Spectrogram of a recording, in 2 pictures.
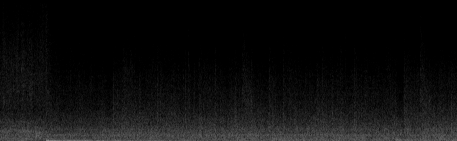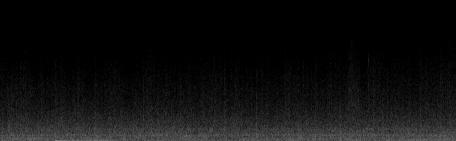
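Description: Helicopter rotors thump steadily.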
